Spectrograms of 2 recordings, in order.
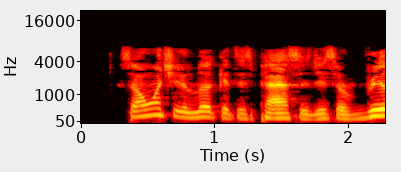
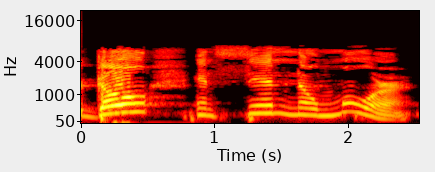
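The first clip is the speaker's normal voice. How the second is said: slow emphatic quote; 7 semitones higher, 8 dB louder, much slower than usual. Retold or imitated. Quoting Jesus, drawn out.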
